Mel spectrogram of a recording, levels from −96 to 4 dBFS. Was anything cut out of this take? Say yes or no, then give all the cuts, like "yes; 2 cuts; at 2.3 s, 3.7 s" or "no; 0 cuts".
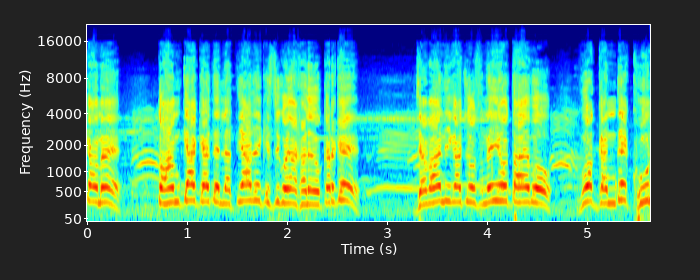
no; 0 cuts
